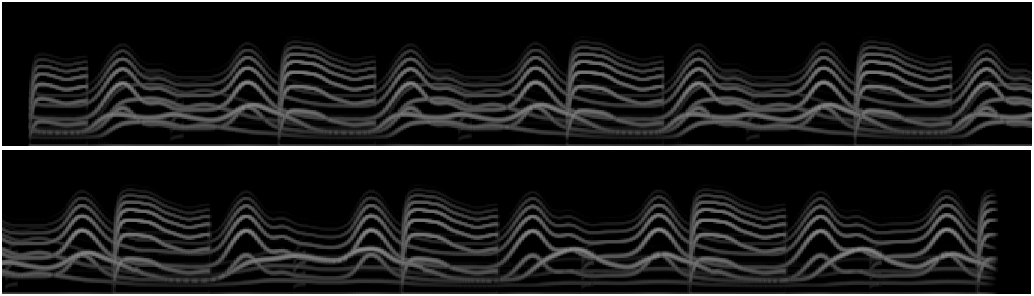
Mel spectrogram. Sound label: Five FM Sounds ID by Mod Depth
